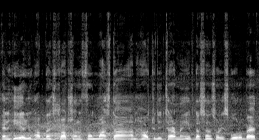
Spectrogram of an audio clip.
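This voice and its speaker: A man's voice: mid-range voice, moderate pace, a little mellow, a little hiss or hum. A man giving a hands-on auto repair tutorial, explaining each step in a plain, practical way. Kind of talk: hands-on how-to narration.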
